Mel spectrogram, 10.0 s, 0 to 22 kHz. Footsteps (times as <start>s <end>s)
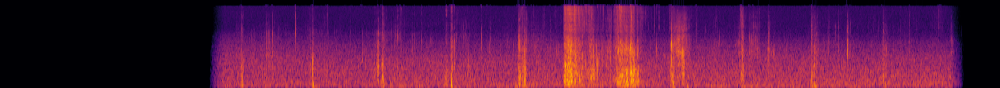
2.2s 9.6s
